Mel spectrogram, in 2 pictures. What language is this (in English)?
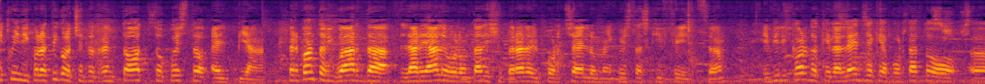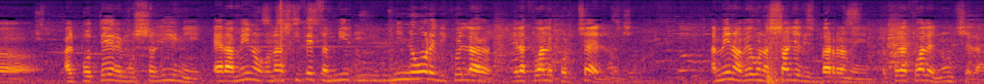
Italian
